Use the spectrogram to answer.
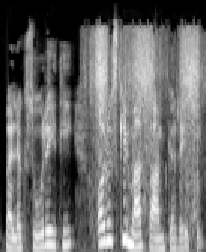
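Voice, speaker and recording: A woman's voice: fairly low pitch, lively intonation, normal speed, background noise. A woman reading a scripted children's story as its storyteller. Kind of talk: scripted children's story narration in character voices.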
